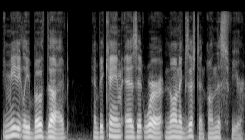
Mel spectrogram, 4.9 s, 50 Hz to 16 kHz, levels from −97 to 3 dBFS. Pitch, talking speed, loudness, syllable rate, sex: 135 Hz, 145 wpm, -17 LUFS, 5.6 syllables/s, male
